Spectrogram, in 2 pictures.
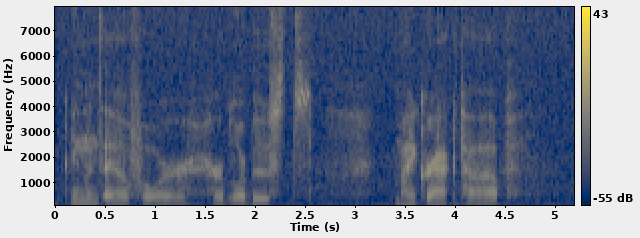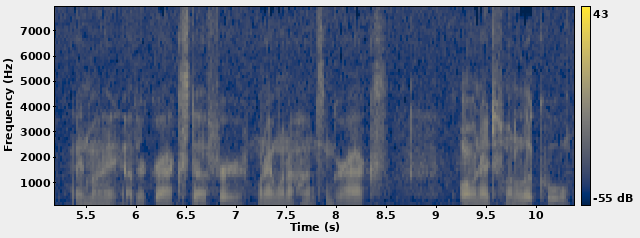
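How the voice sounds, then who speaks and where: A soft-spoken man talks at a fairly slow pace, leaving long, frequent pauses. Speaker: gaming video creator. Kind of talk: tutorial. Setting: home recording at night. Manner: halting.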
